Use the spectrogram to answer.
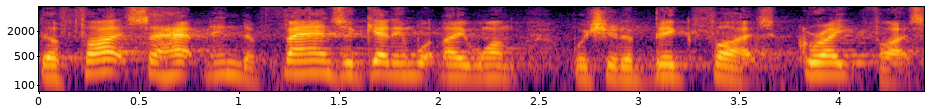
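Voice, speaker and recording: A man speaks in an animated tone. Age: 70s. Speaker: boxing promoter. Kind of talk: press conference speech. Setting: press conference.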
